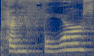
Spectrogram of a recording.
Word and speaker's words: petit fours: Pettifer got her name did an ancient pet afore and vet those fancy iced cakes called petit fours which conveniently rhymes with spaghetti store you know those miniature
